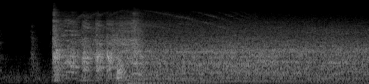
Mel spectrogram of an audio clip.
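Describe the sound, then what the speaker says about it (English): A Holden VZ Commodore, freshly fitted with a repaired starter motor, cranks briefly and fires, then settles into a steady, close idle. "let's reconnect the battery and see if it starts"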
